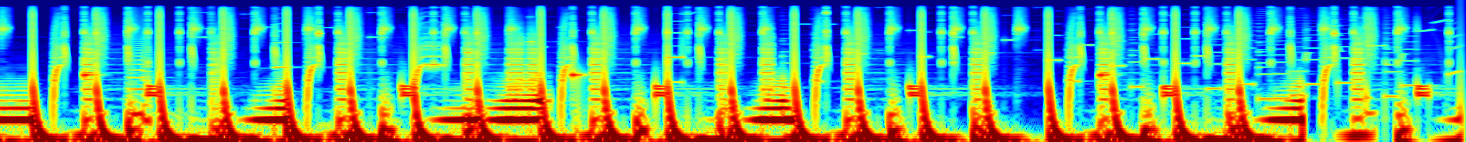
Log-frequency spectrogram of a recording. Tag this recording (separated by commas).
Electronic music, Sampler, Musical instrument, Synthesizer, Music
